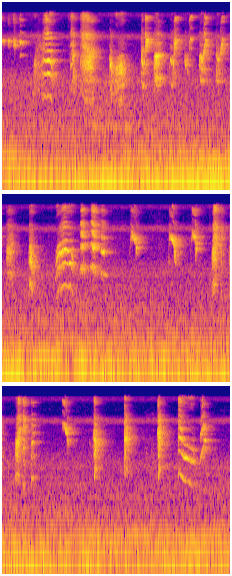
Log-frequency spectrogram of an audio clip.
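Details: Wild long-tailed shrike singing: a dense, fast run of sharp chirps, squeaky notes and quick downslurred whistles, packed into rapid bursts with brief pauses, over a low background rumble.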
